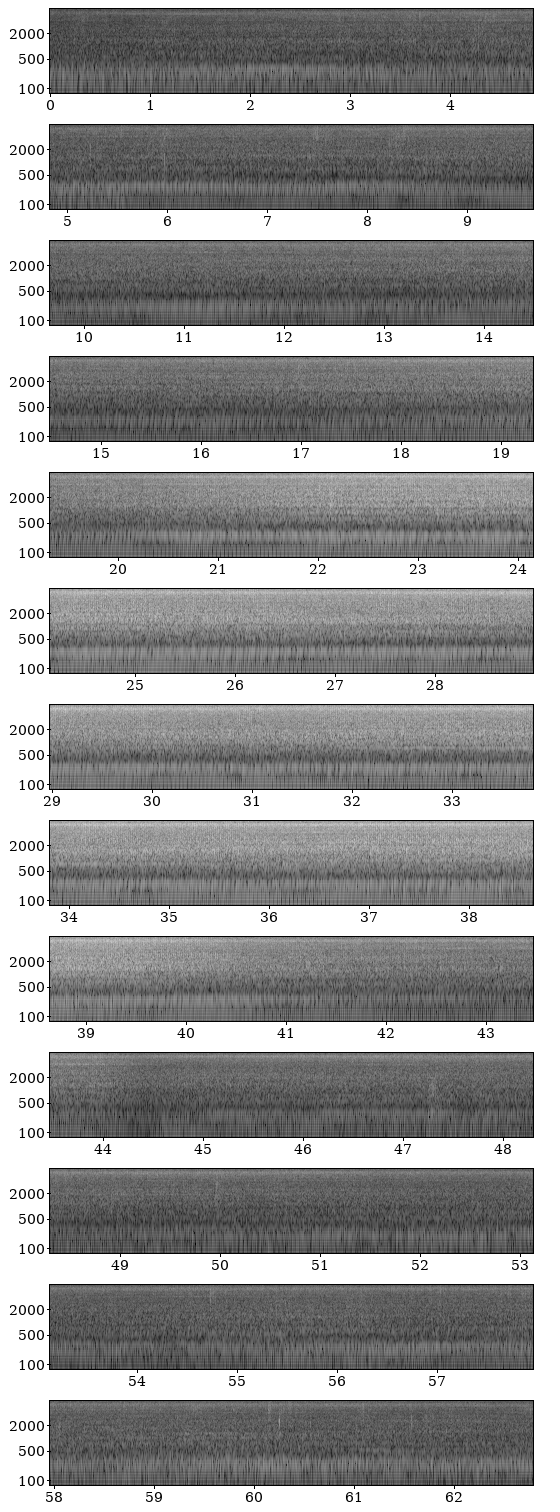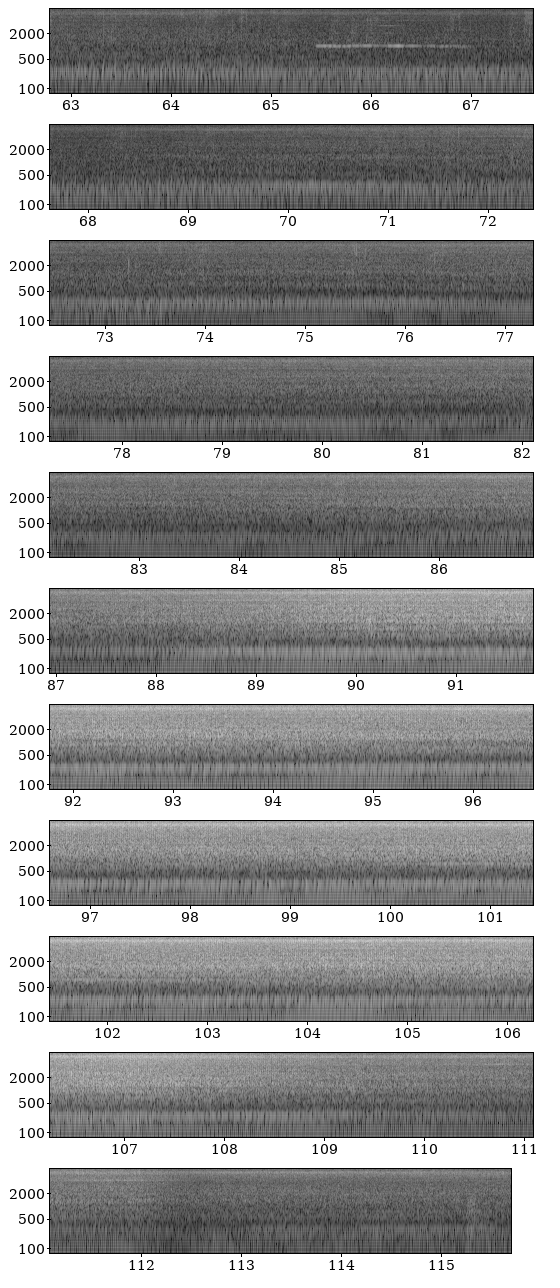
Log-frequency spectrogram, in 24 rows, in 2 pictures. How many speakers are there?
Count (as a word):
zero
